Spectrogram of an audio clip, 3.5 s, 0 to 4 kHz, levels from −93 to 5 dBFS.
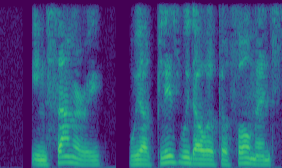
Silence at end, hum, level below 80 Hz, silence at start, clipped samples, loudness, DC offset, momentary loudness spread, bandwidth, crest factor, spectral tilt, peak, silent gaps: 0 s; none; -54 dBFS; 0.4 s; under 0.1%; -27 LUFS; under 0.1%; 9 LU; 4 kHz; 16 dB; -10.5 dB/octave; -10 dBFS; none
